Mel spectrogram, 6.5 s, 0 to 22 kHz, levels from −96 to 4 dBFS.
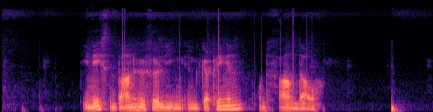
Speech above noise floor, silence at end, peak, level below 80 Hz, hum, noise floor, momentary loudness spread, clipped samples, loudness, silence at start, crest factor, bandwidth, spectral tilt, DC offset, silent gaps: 55 dB; 0.55 s; -4 dBFS; -48 dBFS; none; -74 dBFS; 14 LU; under 0.1%; -20 LUFS; 1.25 s; 18 dB; 14 kHz; -10 dB/octave; under 0.1%; none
